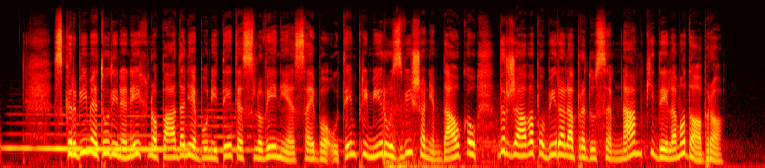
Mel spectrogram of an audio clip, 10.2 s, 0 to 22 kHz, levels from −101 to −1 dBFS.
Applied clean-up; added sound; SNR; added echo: none; Thump, thud; 11 dB; none.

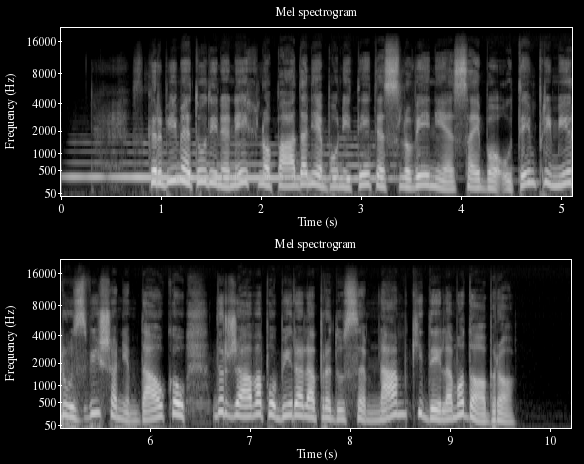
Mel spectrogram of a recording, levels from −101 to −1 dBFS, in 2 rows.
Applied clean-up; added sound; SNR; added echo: neural mask model RNNoise.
